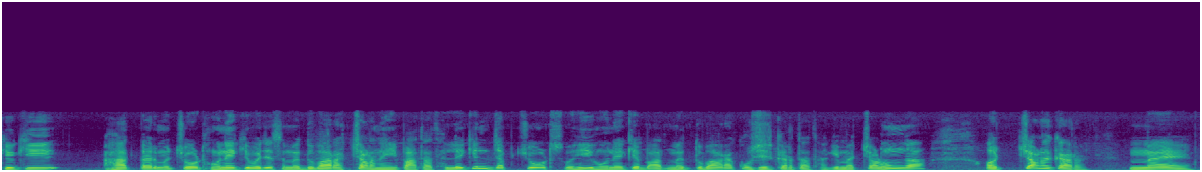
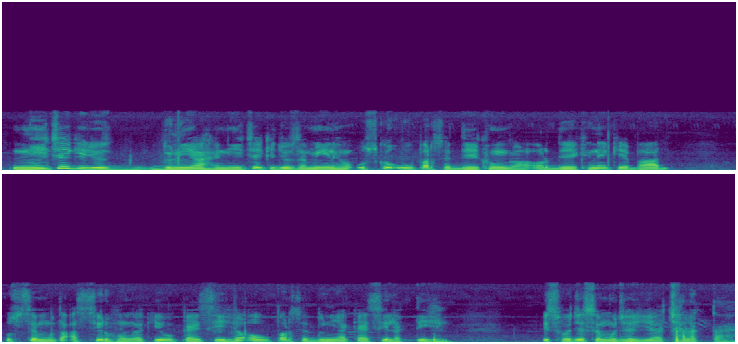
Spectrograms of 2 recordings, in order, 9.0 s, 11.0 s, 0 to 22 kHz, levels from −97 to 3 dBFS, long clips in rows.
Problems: background sounds at intervals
